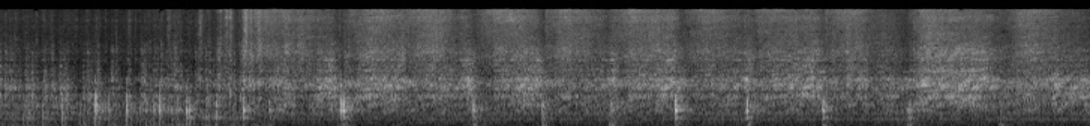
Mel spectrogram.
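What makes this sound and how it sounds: Fingertips and nails tap and scratch quickly across the flat surface of a large solid wooden kitchen countertop, leaving nearby tins and a jar untouched. Soft scratching and rubbing runs throughout, broken by sharp, dry taps that die away almost at once, most of their sound sitting in the lower mids.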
